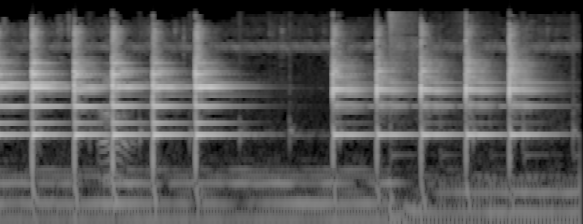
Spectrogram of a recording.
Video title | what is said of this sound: वाजणारा अद्भुत दगड: Ringing stone in Savargaon, Gadchiroli | मंदिर किंवा शाळेच्या घंटे सारखा आवाज या दगडातून येतो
